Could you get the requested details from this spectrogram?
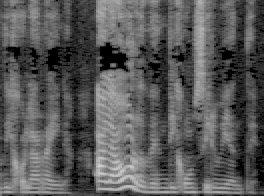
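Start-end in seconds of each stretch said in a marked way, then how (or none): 0.9-1.7 servant obeying. Acted. Servant obeys.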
